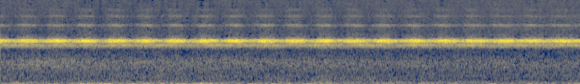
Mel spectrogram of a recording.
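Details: Cricket trilling high and steady, its rapid chirps blending into a sustained metallic ring that gently swells and fades in loudness, with a light low-frequency rumble underneath.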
